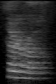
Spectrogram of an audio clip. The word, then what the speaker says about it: thorough: The first vowel sound is thorough, thorough. So the first vowel sound is different, but the second vowel sound, the ending sound, is the same, okay?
